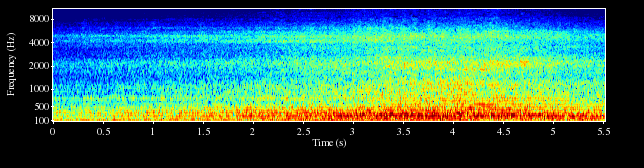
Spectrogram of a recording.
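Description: High Speed Train (InterCity 125) approaching and passing close by, led by a Class 43 diesel power car: a steady engine drone and wheel-on-rail rumble grow louder, peak as the power car goes past about three to four seconds in, then ease slightly as the coaches run by.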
